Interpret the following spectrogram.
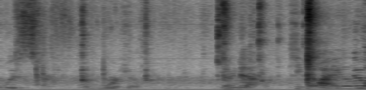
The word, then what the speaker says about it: Worcester: Now, how do you think you would spell Worcester? Worcester. No, keep quiet. Who else? How do you spell Worcester? WHOSTER. That would be a way that would be phonetically accurate.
